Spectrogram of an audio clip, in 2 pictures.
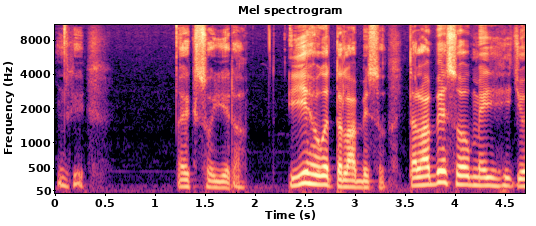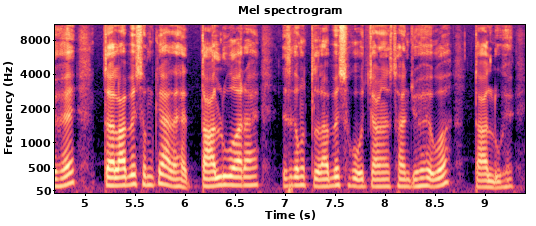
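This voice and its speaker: A man teaching a classroom grammar lesson, his voice pitched a little high yet soft and warm in tone. He explains step by step, repeating himself and asking questions he then answers. The sound is dry, with no room echo. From India. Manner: repetitive, explaining step by step with filler phrases.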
